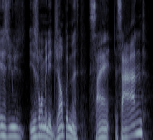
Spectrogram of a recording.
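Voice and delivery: attempted Boston accent. Retelling what the kids at the sand pile would say: attempted boston accent. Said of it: "I wanted to do a Boston accent there".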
